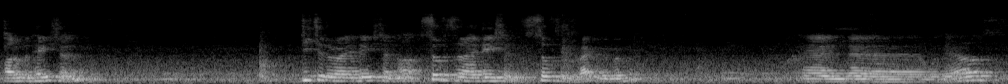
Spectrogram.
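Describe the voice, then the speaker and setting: A man's voice: on the high side, slow pace, pauses often. A middle-aged man giving a university lecture in broken English, checking in often with "okay?" and "right?". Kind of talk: classroom lecture. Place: large classroom. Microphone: far room camera. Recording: very echoey classroom from far off, noisy.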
